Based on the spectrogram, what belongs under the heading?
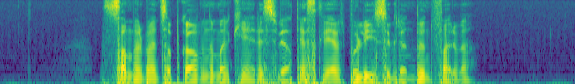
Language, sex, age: Norwegian, male, 33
